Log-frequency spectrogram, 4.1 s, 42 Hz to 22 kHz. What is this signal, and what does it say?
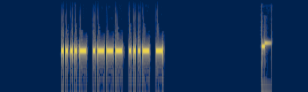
Morse code, heard as a keyed tone, about 40 wpm, 700 Hz. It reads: 4JVT
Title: Four Challenging Letter-Number Combinations 40wpm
